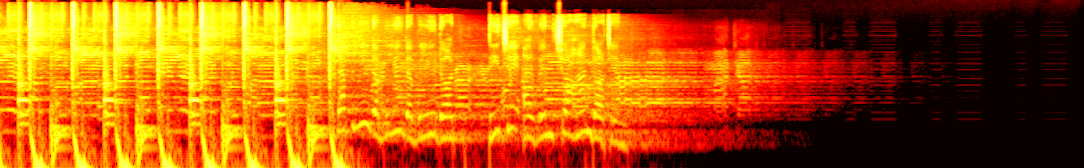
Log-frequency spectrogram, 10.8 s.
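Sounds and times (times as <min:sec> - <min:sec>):
Bhojpuri DJ remix song with hard vibration bass: 0:00.0 - 0:04.3.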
